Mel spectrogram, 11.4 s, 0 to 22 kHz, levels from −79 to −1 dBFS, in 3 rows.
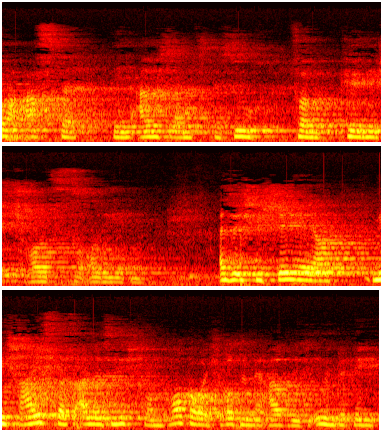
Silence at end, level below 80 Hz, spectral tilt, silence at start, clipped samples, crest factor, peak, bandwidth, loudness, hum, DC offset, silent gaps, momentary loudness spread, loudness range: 0 s; -44 dBFS; -6.5 dB/octave; 0 s; under 0.1%; 16 dB; -4 dBFS; 18.5 kHz; -21 LUFS; none; under 0.1%; none; 11 LU; 5 LU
